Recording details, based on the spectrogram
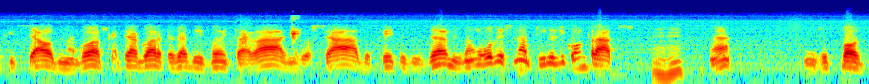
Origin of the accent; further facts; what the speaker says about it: Campinas, São Paulo, Brazil; also born or lived in Paraná; eu sou nascido no Paraná, mas meu pai era de Campinas, eu vim criança para Campinas, moro em Campinas desde então, há 50 anos, 51 anos.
